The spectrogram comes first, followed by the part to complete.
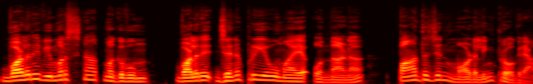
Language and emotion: Malayalam, neutral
